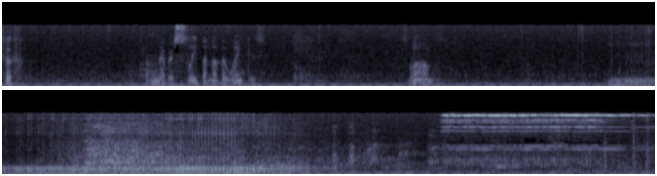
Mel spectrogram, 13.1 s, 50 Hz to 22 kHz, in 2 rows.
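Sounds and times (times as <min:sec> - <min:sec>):
speech: 0:00.0 - 0:00.3, 0:01.4 - 0:02.8, 0:04.0 - 0:04.5, 0:06.0 - 0:06.4
drawn-out falling vocal sound: 0:06.0 - 0:10.0
laughter: 0:07.1 - 0:11.0
telephone ringing: 0:10.9 - 0:13.0.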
